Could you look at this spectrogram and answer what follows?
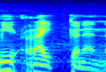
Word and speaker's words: Räikkönen: world knows those names while we in Finland just you know indeed call him raen Kim reenen it's we have a bit of a more a different way to pronounce stuff but uh it's still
